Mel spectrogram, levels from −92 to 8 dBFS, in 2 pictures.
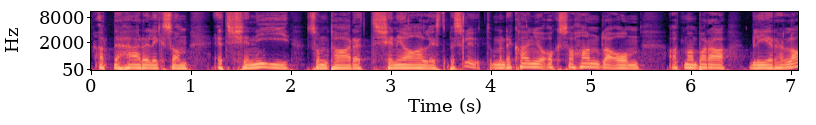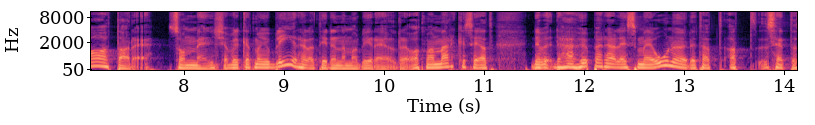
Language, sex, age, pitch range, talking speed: Swedish, male, 20-39, 110-130 Hz, 210 wpm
